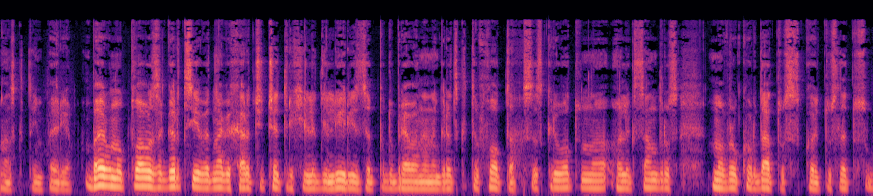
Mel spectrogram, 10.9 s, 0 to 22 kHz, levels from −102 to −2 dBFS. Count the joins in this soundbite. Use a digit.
2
